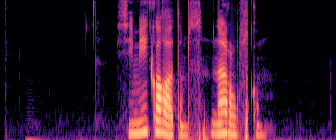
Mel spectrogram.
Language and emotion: Russian, neutral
